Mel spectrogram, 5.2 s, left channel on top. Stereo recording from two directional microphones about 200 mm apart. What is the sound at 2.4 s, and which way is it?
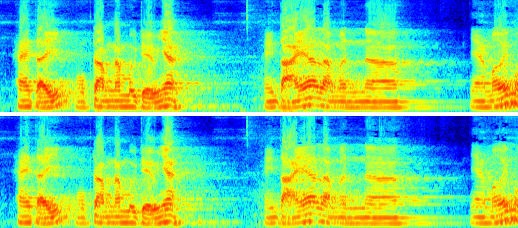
A man's voice, 10° left (ahead or behind).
